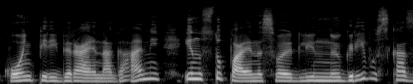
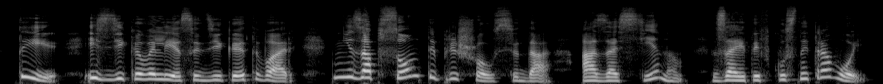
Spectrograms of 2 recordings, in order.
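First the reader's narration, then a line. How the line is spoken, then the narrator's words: Woman laughing. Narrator (Russian): женщина засмеялась и сказала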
